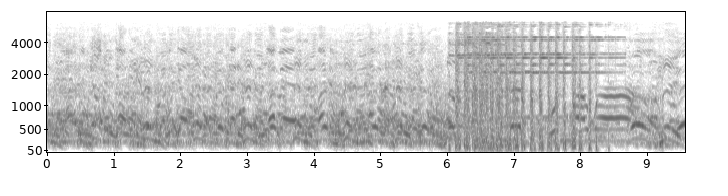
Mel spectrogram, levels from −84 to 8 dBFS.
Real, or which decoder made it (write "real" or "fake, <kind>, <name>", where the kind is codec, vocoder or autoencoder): real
